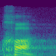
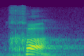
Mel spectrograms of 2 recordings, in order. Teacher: Kha dikeluarkan dari pangkal tenggorokan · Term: huruf Kha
